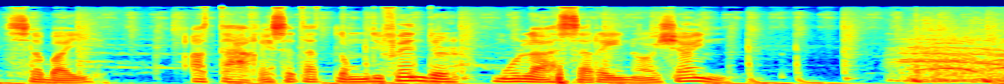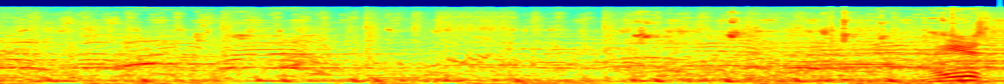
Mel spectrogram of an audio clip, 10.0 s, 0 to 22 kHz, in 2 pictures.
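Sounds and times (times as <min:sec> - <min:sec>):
arena crowd noise: 0:04.5 - 0:10.0
sneakers squeaking on court: 0:08.0 - 0:10.0.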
